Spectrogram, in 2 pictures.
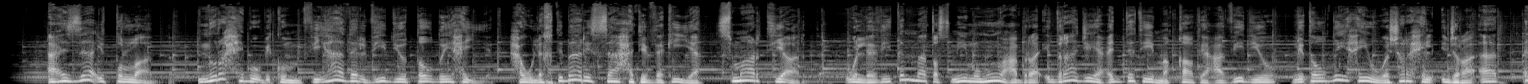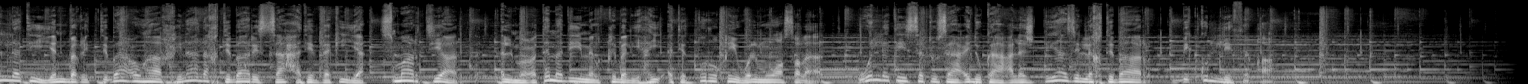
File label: E Learning Driving institute voice over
